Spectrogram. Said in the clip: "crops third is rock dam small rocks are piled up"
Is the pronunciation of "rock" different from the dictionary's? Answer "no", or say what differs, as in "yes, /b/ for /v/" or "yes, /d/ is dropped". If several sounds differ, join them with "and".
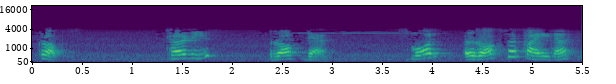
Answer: no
